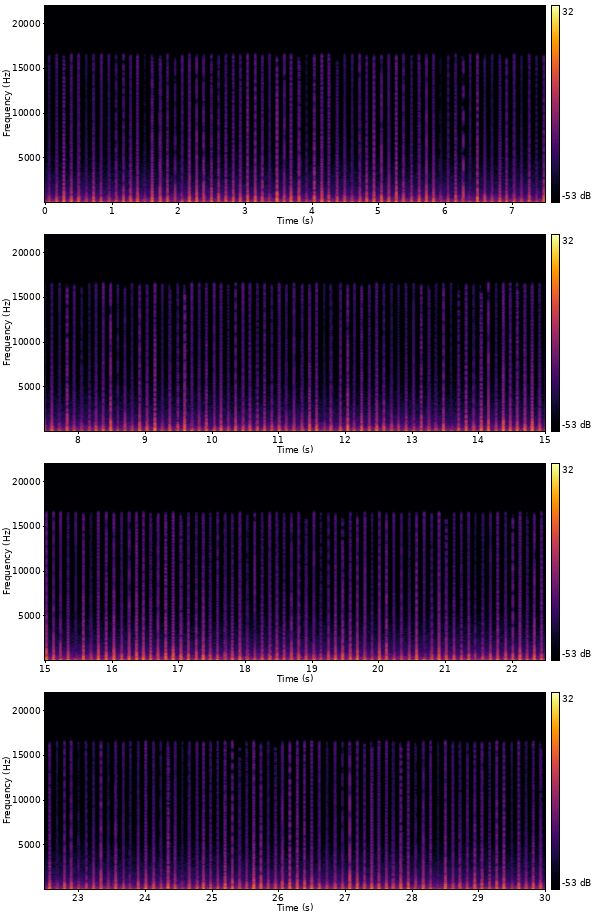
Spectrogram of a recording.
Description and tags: A record crackle I built in Audacity. The year and rpm are in the file name.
